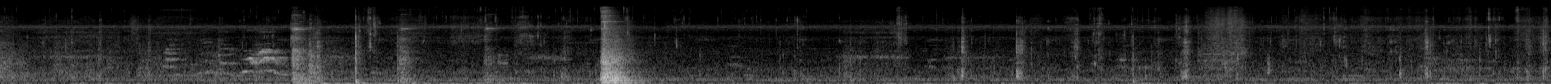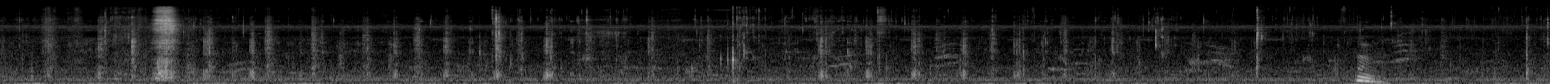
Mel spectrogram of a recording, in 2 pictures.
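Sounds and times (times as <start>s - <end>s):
chewing and lip smacks: 12.7s - 31.0s.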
